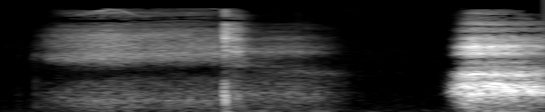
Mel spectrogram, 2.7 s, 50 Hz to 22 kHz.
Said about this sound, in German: Atme erst einmal 1-2 Mal tief ein und aus.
